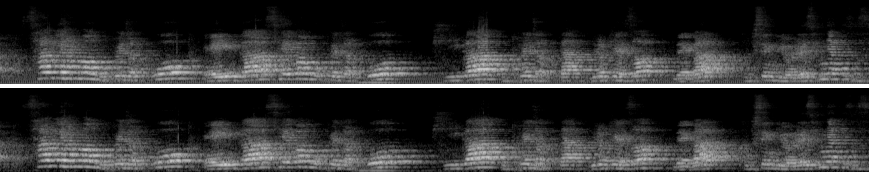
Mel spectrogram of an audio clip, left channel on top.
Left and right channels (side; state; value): left; noise; hum, 24 dB below the sound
